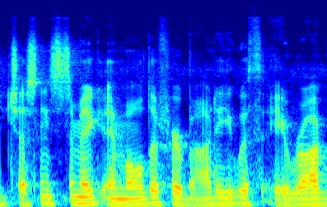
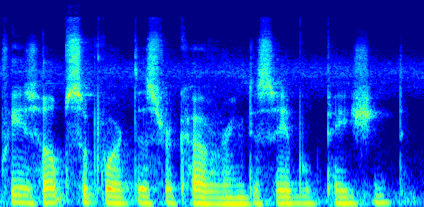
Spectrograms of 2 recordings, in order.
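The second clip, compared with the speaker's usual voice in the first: put-on pleading little-girl voice, quieter; 2 semitones higher, 6 dB quieter than usual. The speaker mocks a sick little girl asking for money, mock little-girl plea. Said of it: "It's like a little girl".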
